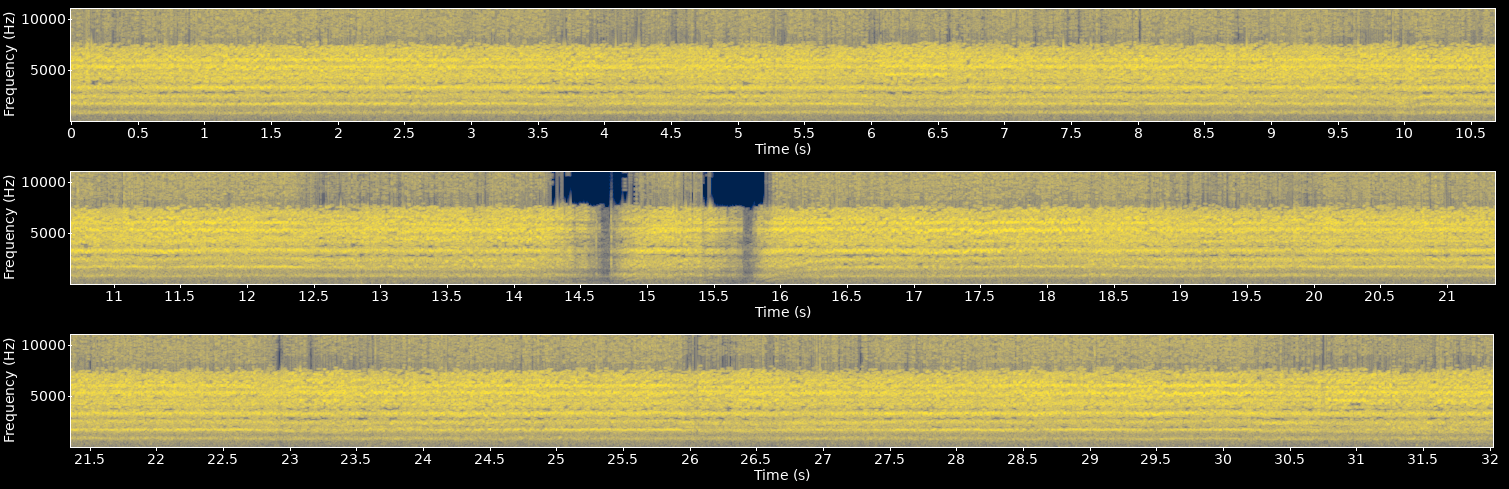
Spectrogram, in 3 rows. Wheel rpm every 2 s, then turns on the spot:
230, 230, 230, 230, 230, 230, 210, 80, 200, 230, 230, 230, 230, 220, 230, 210.
none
